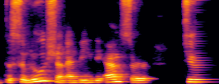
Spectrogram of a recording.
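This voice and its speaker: A woman giving a halting webinar presentation over a video call, her audio choppy and breaking up. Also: medium pitch. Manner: halting, with many fillers and restarts. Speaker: presenter from an animal shelter agency.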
